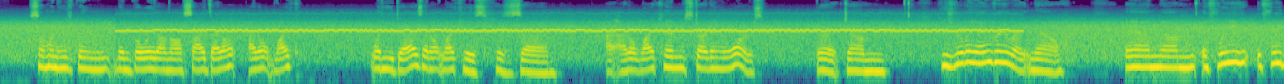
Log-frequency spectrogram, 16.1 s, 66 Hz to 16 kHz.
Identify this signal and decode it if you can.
RTTY (45.45 baud, 170 Hz shift), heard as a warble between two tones, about 2200 Hz centre, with radio static and speech in English. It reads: JT2QX0Z N0MZE1K 67 5CT O1S4IF CWBD YO QQ8SH3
